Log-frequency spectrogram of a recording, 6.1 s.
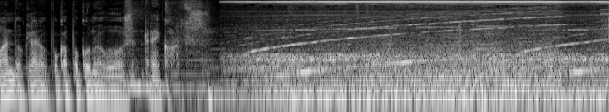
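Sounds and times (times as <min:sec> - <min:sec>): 
speech: 0:00.0 - 0:02.6
electric car driving with a steady high whine: 0:02.2 - 0:06.0.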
